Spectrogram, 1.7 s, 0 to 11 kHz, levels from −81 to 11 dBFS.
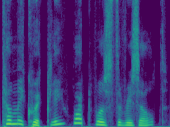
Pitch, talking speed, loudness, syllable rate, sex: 255 Hz, 210 wpm, -19 LUFS, 5.6 syllables/s, female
